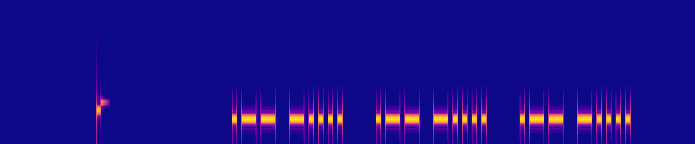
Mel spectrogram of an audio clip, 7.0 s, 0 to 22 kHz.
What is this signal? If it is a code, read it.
Morse code, heard as a keyed tone, about 25 wpm, 700 Hz. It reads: W6 W6 W6
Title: Callsign Prefixes for Top 25 DXCC - Repeated 3x - 25wpm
